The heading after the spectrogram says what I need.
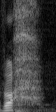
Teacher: রহ কন্ঠতে চাপ দিয়ে হা পড়তে হবে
